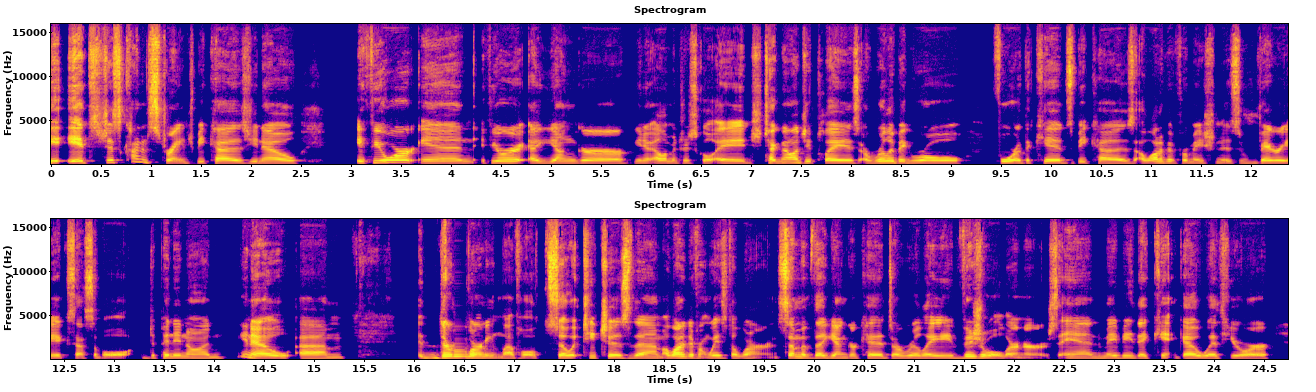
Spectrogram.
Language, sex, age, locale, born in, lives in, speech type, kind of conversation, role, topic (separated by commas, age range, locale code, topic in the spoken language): English, female, 50-54, en-US, United States, United States, conversation, podcast, guest, What role does technology play in education today?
